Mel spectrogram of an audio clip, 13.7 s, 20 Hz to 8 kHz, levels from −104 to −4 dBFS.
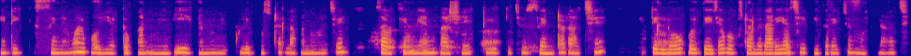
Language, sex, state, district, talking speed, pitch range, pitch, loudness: Bengali, female, West Bengal, Kolkata, 140 wpm, 190-210 Hz, 200 Hz, -32 LUFS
